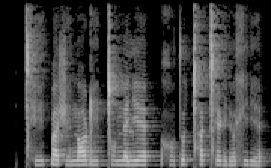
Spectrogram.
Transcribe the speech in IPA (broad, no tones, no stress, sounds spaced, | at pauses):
ǀʰ e̤ k͡p ɐ ʃ ɛ̤ n̪ ɒ ɖ e̤ ǀ ɔ̤ n̪ ɛ lʲ ɛ | x ɔ̤ t̪ ʊ ǀʰ ɐ ǀʰ e ɽ e̤ ɾʲ ɔ̤ xʲ ɛ̤ ɾʲ ɛ̤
